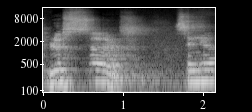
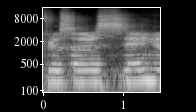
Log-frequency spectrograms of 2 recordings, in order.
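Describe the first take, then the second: First: Sung high, with "le seul" stressed and a pause before "seigneur"; "Le seul" held and stressed, then a break, then "seigneur". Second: Sung high, with the weight landing on "seigneur"; "Le seul seigneur" sung, leaning on "seigneur" the usual way; stress on seigneur. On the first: Singer shows the Jesuit version the way she had to sing it, stressed le seul. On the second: Singer shows how the phrase was normally stressed, sung stress on seigneur. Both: Shown as a demonstration. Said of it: "The stress is on le seul".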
